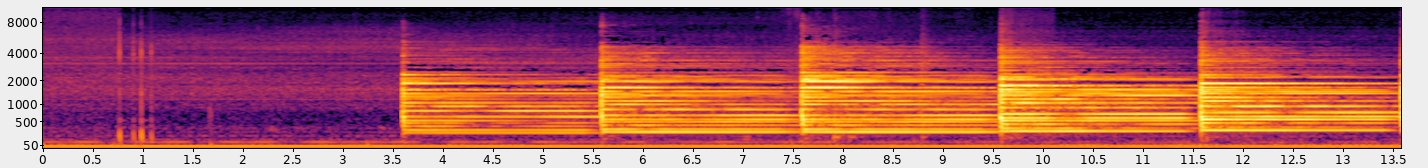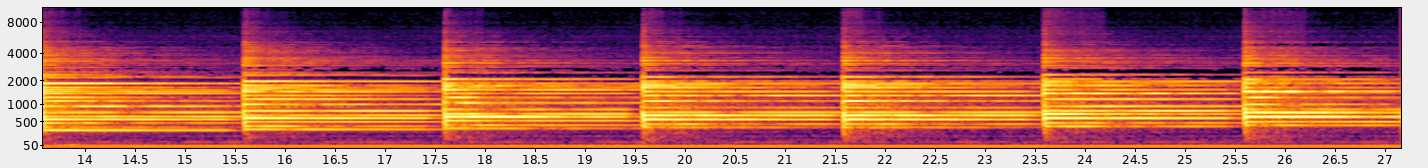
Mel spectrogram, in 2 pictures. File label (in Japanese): マイナーセブンスコード音源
